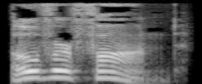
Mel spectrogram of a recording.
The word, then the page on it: overfond: British English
